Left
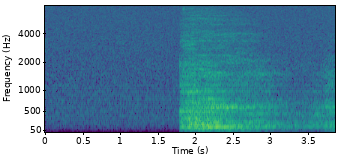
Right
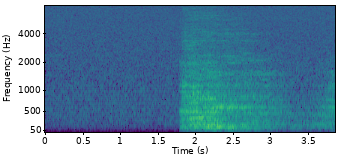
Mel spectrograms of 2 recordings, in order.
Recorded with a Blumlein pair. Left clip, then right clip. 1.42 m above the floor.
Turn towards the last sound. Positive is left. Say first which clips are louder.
# left 2 dB
turn(degrees=70)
